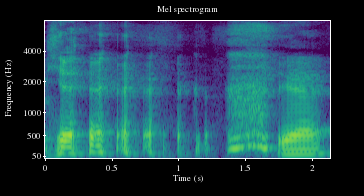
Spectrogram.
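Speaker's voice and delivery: ordinary talk, nothing marked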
